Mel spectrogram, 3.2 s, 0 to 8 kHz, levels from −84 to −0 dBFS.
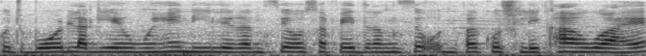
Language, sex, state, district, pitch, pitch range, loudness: Hindi, female, Bihar, Saran, 225 Hz, 220-230 Hz, -15 LUFS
